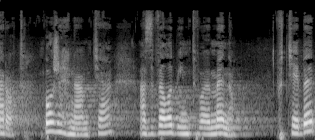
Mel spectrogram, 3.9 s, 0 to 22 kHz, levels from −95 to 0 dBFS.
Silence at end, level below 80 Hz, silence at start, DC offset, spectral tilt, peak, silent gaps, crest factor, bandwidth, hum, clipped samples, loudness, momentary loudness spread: 0 s; -50 dBFS; 0 s; under 0.1%; -6.5 dB/octave; -2 dBFS; none; 18 dB; 16 kHz; none; under 0.1%; -20 LUFS; 12 LU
